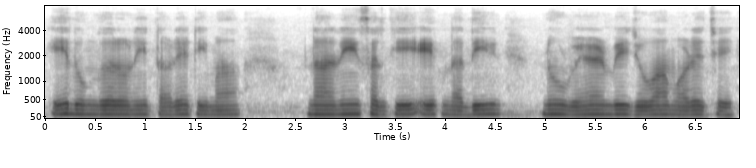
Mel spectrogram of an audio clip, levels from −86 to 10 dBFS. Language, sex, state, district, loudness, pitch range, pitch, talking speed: Gujarati, male, Gujarat, Valsad, -20 LUFS, 110-120 Hz, 115 Hz, 105 wpm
